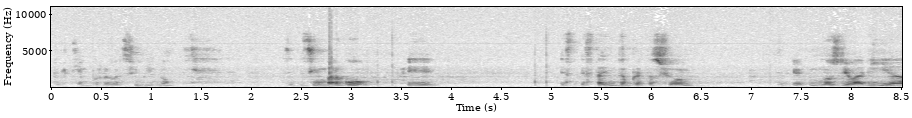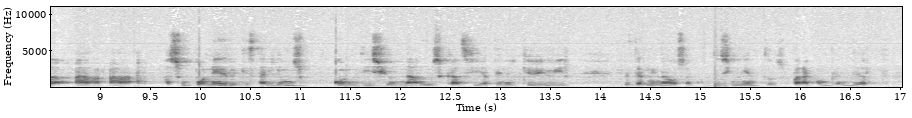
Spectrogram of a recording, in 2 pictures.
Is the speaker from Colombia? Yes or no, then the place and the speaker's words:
yes; Colombia; Yo soy colombiano, sí, y en Colombia nos rasgamos las vestiduras por los asesinatos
